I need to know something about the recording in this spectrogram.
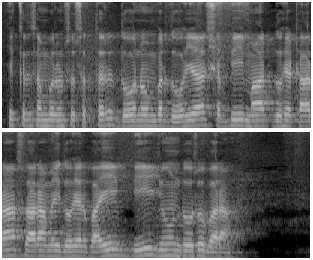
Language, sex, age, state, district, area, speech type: Punjabi, male, 45-60, Punjab, Shaheed Bhagat Singh Nagar, urban, spontaneous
